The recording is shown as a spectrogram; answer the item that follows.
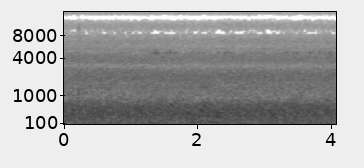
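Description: Steady rushing of a fast river, a constant full noise with no breaks.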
